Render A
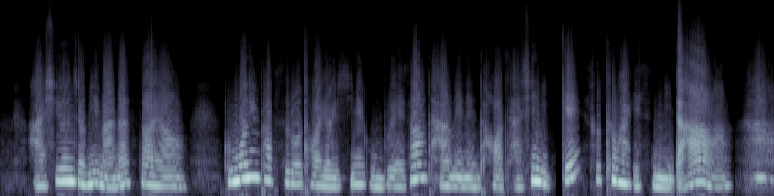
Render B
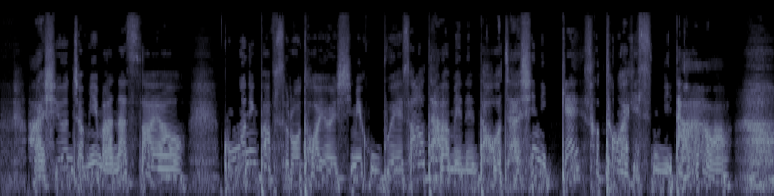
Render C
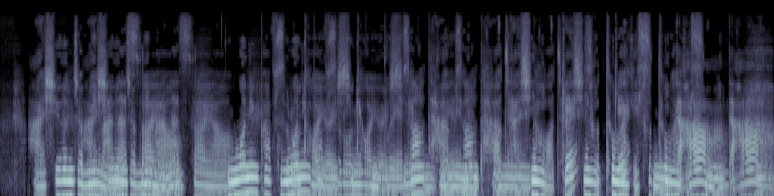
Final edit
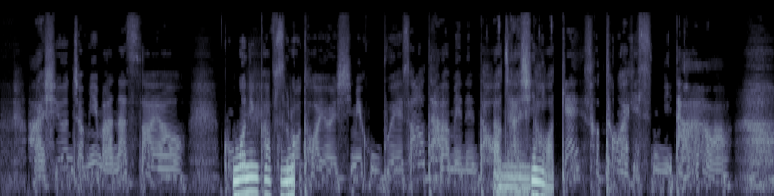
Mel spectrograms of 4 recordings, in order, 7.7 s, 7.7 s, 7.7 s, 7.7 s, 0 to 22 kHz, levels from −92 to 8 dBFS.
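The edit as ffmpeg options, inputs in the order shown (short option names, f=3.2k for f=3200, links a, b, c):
-filter_complex "[2:a]asplit=2[a][b];[1:a]asplit=3[c][d][e];[c]atrim=end=2.332[f];[a]atrim=start=2.328:end=2.942[g];[d]atrim=start=2.938:end=4.932[h];[b]atrim=start=4.928:end=5.532[i];[e]atrim=start=5.528[j];[f][g]acrossfade=d=0.004:c1=hsin:c2=hsin[k];[k][h]acrossfade=d=0.004:c1=hsin:c2=hsin[l];[l][i]acrossfade=d=0.004:c1=hsin:c2=hsin[m];[m][j]acrossfade=d=0.004:c1=hsin:c2=hsin"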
